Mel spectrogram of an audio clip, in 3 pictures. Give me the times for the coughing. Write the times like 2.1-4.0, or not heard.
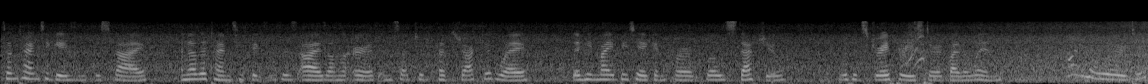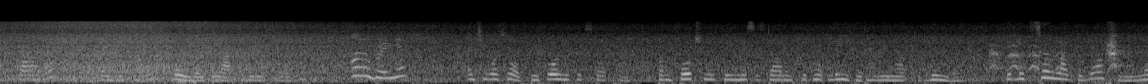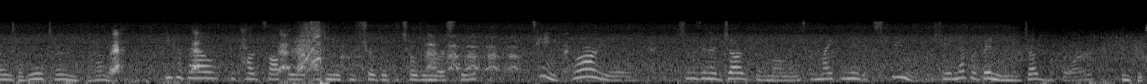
not heard.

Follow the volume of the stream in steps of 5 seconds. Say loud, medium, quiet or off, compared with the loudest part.
medium, medium, loud, medium, medium, medium, medium.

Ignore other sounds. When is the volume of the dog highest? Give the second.
24 s.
